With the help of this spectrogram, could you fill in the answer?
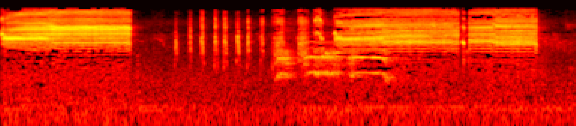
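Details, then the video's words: Streaked weaver singing actively in the mbeset style, used as a tutor song for other weavers: a long harsh sizzling buzz, then about eight rapid dry clicks, a rising chatter, and another long hissing buzz ending abruptly. "burung manyar pancingan mbeset"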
